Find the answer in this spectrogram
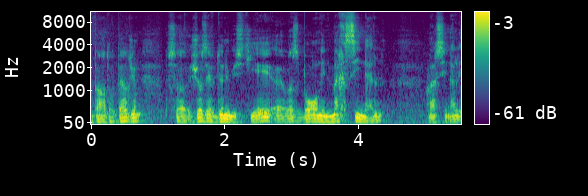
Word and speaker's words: Denemoustier: how it's like that pronounced in French because it's a French name, French-speaking part of Belgium. So Joseph Denemoustier was born in Marcinelle.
